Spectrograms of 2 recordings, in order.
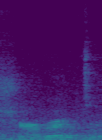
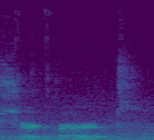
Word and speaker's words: sherbet: i'm using lime sherbet did you guys know it's pronounced sherbet instead of sherbert you know what this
